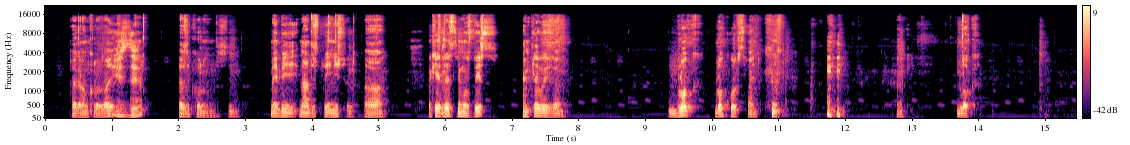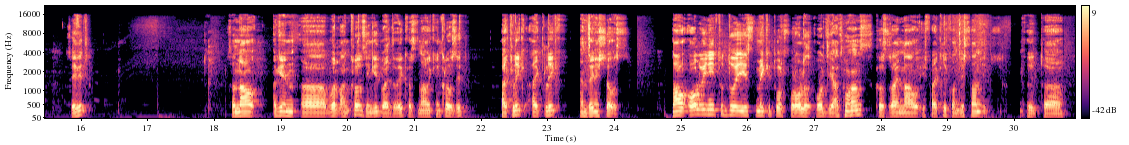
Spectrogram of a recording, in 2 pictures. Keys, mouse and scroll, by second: 3.3 double click, 3.4 scroll up 2, 5.9 scroll up 2, 6.0 BackSpace, 7.7 Down, 13.5 Down, 13.5 double click, 13.6 double click, 14.4-15.6 typing, 18.2 scroll up 1, 19.0 typing, 23.7 typing, 23.7-25.7 scroll down 2, 28.0 scroll down 1, 28.1 scroll up 1.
